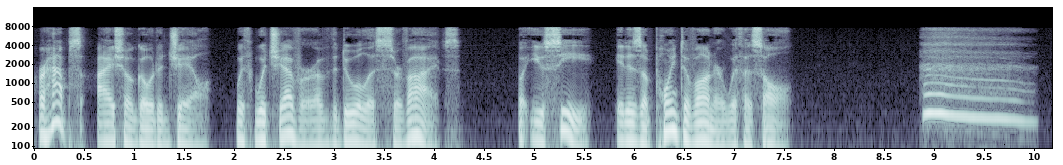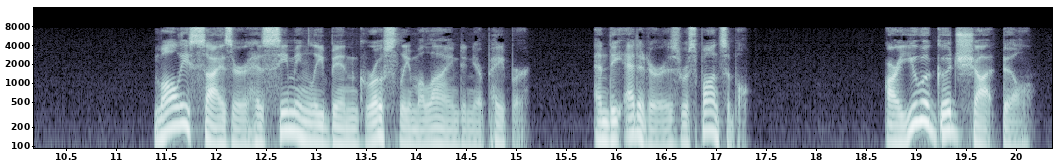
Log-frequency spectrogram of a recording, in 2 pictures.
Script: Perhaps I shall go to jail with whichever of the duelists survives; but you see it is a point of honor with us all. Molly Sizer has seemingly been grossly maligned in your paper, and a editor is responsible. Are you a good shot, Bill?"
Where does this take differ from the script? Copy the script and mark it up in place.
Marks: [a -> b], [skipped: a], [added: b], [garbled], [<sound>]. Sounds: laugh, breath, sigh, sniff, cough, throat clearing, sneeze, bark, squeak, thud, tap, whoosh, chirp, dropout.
Perhaps I shall go to jail with whichever of the duelists survives; but you see it is a point of honor with us all. [sigh] Molly Sizer has seemingly been grossly maligned in your paper, and [a -> the] editor is responsible. Are you a good shot, Bill?"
